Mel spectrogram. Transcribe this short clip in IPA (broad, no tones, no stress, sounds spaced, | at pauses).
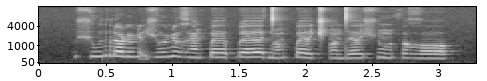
ʃ u r ɔ ɽ ũ ɳ ə̰ ʒ u ɳ ɵ ɣ ã k͡p ɜː ɓ ɜː d ɔ̃ k͡p ɜː t͡ʃʼ ɔ̃ d ɜ ʃ ũ θ ɔ ɣ ɔ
